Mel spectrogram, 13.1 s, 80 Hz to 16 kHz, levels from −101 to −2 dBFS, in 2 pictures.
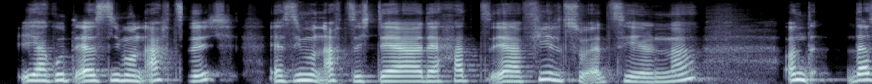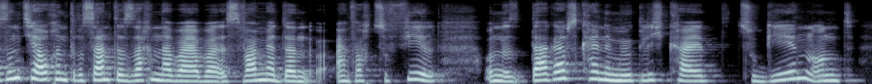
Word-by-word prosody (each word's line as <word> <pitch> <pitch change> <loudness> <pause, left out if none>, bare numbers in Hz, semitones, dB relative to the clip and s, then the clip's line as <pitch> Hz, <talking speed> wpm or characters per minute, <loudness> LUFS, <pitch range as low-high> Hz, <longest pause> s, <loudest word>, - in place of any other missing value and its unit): Ja 240 +1 +3
gut, 250 0 0
er 225 - +6
ist 230 0 -2
87. 245 +1 0 0.2
Er 220 - -1
ist 220 - -6
87. 245 -3 0
Der 215 0 +5
der 210 0 0
hat, 225 0 -3
ja, 210 0 +2
viel 255 +3 0
zu 260 - -5
erzählen, 190 -3 -3
ne? 255 - -1 0.6
Und 270 +2 +4 0.2
da 260 +1 +4
sind 330 +4 +1
ja 285 -4 +5
auch 290 - -9
interessante 260 -2 +1
Sachen 245 +4 -1
dabei, 225 -3 +2
aber 210 -1 0
es 200 +2 -6
war 230 - +2
mir 255 -1 +3
dann 215 -2 -1 0.2
einfach 225 +1 -5
zu 230 0 -11
viel. 230 +1 -3 0.3
Und 210 -1 -3
da 255 +1 +4
gab's 320 +2 0
keine 305 -4 +1
Möglichkeit 235 -2 -2 0.2
zu 215 -2 -10
gehen, 280 +10 -1
und 235 0 -3
235 Hz, 185 wpm, -22 LUFS, 220-260 Hz, 0.6 s, er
